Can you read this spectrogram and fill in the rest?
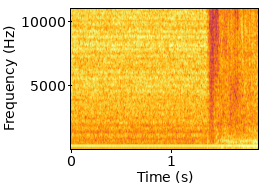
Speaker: Pump's catching prime. You can hear the air escaping.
